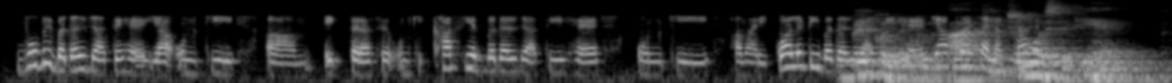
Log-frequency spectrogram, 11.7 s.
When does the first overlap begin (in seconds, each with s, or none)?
8.4 s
